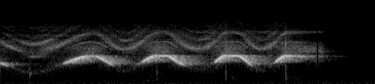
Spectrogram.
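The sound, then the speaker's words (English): A loud 3D-printed whistle is blown in four rising-and-falling swoops, giving a warbling, siren-like wail that rises and fades in waves before stopping abruptly. Nobody speaks. “So there we have it, the 5 most downloaded 3D printed whistles.”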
